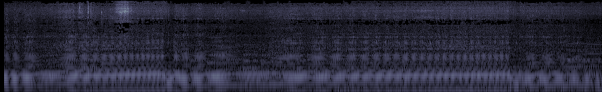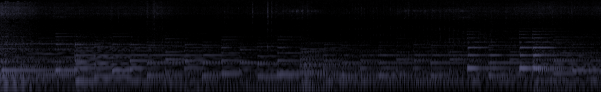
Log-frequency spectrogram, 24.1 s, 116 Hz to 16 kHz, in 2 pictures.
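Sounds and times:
motorcycle engine pulling: 0.1 - 12.3.

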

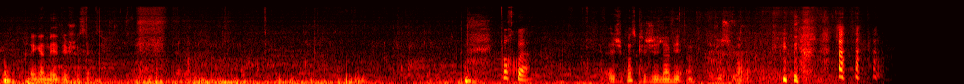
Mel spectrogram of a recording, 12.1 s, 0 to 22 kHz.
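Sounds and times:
wind buffeting microphone: 0.0 - 8.0.

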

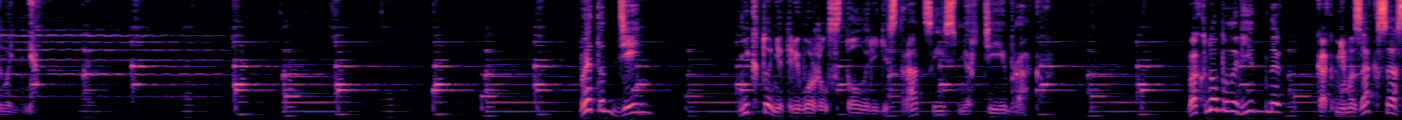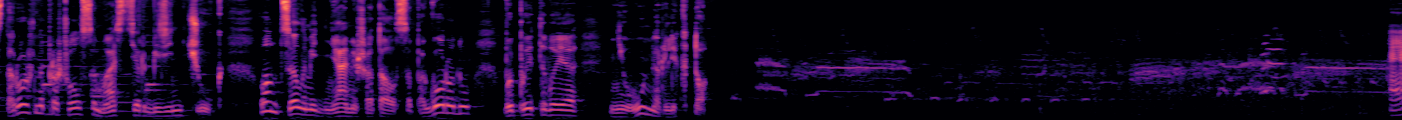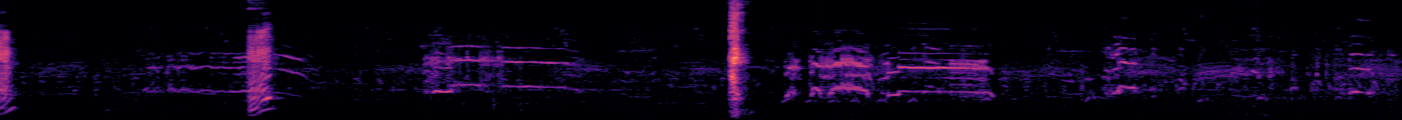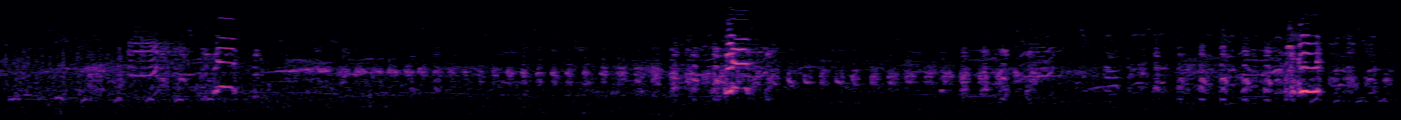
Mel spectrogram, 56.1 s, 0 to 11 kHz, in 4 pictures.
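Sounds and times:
rooster crowing: 21.6 - 23.3, 25.4 - 28.0, 29.5 - 31.2, 32.0 - 34.4, 35.8 - 38.1
chickens clucking: 21.6 - 56.0.

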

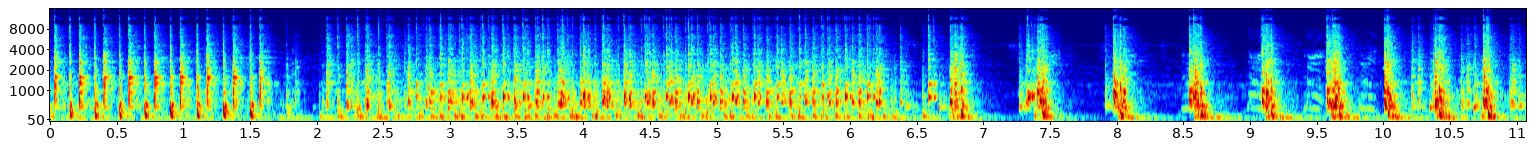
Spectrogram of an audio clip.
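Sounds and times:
drums beaten fast: 0.0 - 11.0.

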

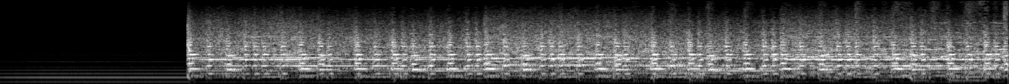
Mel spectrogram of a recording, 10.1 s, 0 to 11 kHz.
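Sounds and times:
mains hum from sound system: 0.0 - 2.1
music: 1.9 - 10.0.

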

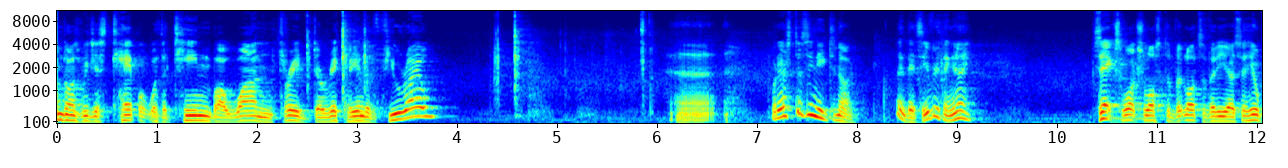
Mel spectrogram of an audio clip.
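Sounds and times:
faint room noise: 0.0 - 12.0.

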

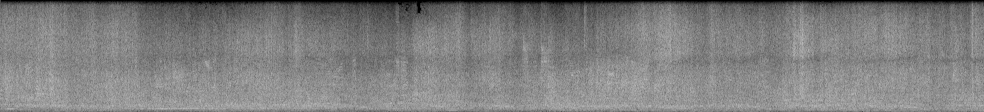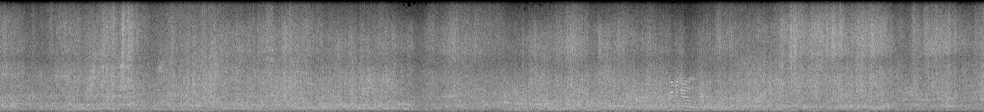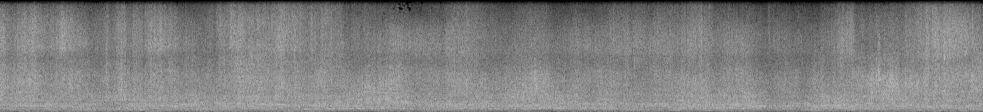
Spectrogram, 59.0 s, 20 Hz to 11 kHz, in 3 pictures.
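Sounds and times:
race car engines passing: 0.0 - 59.0.

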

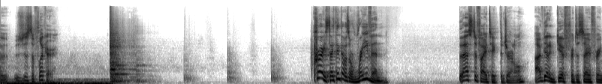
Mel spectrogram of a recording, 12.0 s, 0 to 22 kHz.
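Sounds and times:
heavy ringing thunk: 2.2 - 3.2.

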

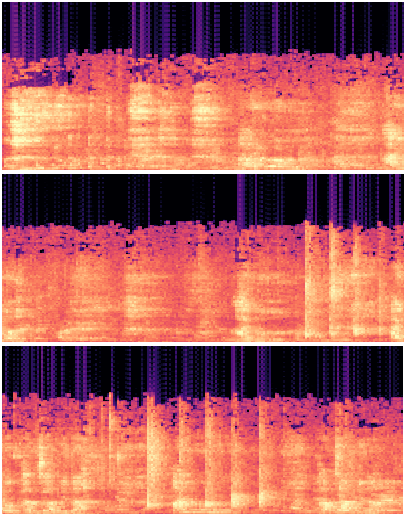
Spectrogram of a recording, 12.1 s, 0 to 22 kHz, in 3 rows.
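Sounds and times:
sharp hand claps: 7.0 - 8.0, 9.4 - 10.9
woman talking: 7.9 - 10.5.

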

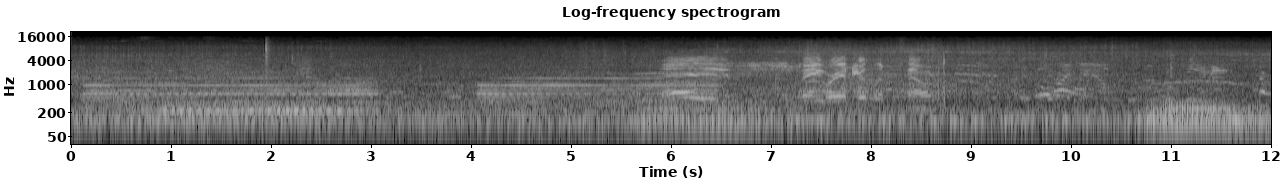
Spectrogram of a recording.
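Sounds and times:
train horn blasts: 0.0 - 3.3, 4.0 - 7.3.

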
